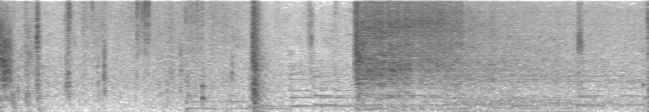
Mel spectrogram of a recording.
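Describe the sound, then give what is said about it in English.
A car engine cranks and turns over, then revs and settles into a steady running hum as the car pulls out down the street, with a few clicks and thumps before the start as a woman gets in. No talking. “She gets into the car.”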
